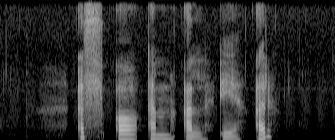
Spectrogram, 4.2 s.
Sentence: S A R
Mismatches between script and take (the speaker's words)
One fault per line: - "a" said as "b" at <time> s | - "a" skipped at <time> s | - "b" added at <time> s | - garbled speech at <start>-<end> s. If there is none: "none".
- "M L E" added at 1.9 s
